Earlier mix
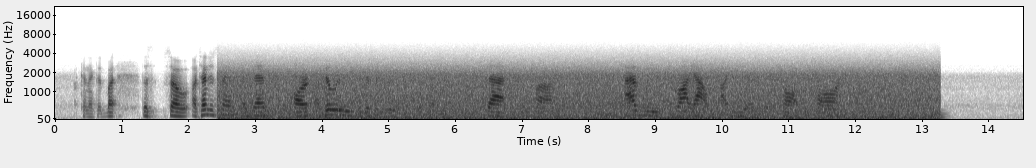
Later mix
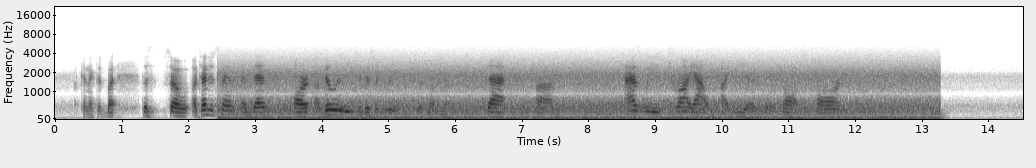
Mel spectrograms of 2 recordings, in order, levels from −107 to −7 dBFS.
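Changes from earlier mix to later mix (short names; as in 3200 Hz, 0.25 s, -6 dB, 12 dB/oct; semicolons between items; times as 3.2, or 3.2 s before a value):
background -5.5 dB; master: add fixed phaser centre 380 Hz, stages 4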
